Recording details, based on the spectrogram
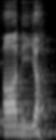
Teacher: اور وقف بالابدال کی دوسری صورت، کلمہ کے آخر میں گول تا ہو جس کو تائے مدورہ کہا جاتا ہے، تو وقف کی حالت میں یہ تائے مدورہ اور گول تا ہا سے بدل جاتی ہے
